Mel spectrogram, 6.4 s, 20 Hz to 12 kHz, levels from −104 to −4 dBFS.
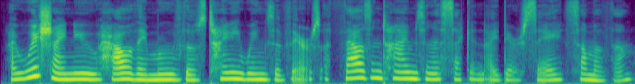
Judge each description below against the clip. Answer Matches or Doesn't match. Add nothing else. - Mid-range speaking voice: Doesn't match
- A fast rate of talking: Matches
